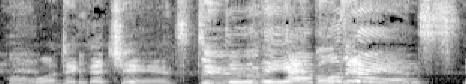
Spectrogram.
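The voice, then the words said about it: Imitates another person's voice. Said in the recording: “My voice seemed a little crackly there at the beginning. But that was actually ... Doing a fucking pitch perfect impression.”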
